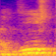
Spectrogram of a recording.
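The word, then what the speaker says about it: wrist: जैसे देखिए डब्लू आर ओ एन जी का हो जाएगा रॉन्ग हो जाएगा, से राइट हो जाएगा, राइट हो जाएगा, रिस्ट हो जाएगा। एक्स वाई जेड साइलेंट नहीं होता है, एक्स वाई जेड साइलेंट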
